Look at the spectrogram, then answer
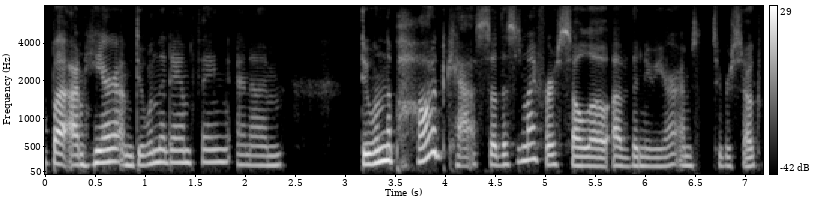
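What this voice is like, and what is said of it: Nasal, raspy voice. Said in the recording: “I may sound a little nasally, my sexy raspy voice ... because I got a little bit of a cold, a little bit sick right now”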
